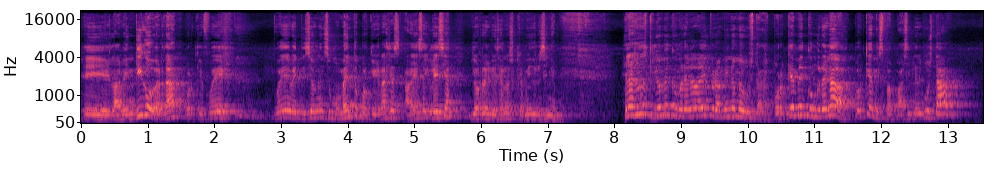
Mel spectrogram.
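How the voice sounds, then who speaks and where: A Costa Rican man preaching as a pastor, telling his own testimony in a conversational way, often clearing his throat and asking the congregation questions. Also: high voice, lively intonation, brisk, a little mellow. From Costa Rica. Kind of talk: sermon with personal testimony. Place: church sanctuary. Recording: echoey church room.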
